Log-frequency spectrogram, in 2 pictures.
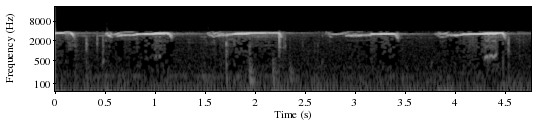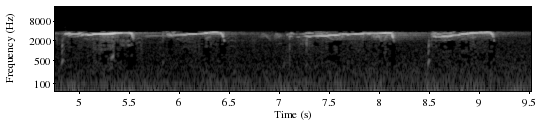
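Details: Juvenile bald eagle on a nest near Big Bear, 7 May 2018, excitedly squealing around a fish delivered by its mother. Around eight short, piercing, slightly rising squeals follow each other in an uneven series.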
